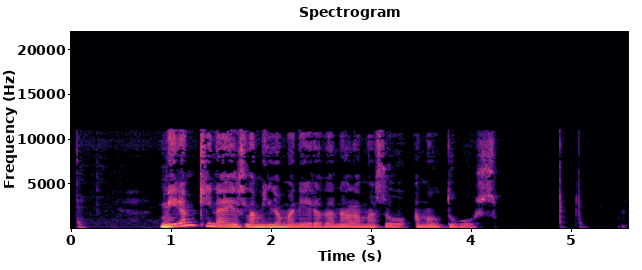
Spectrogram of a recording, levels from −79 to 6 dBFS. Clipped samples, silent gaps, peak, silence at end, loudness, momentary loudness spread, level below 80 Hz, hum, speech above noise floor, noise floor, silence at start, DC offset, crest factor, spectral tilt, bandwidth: under 0.1%; none; 0 dBFS; 1.35 s; -19 LUFS; 16 LU; -60 dBFS; none; 54 dB; -73 dBFS; 0.05 s; under 0.1%; 20 dB; -5 dB/octave; 11.5 kHz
